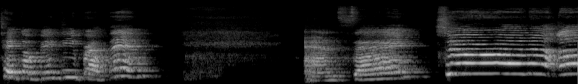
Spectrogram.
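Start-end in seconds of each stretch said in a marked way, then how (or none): 4.4-5.7 muffled loud high shout through cupped hands; far-away yell. Shown as a demonstration. Kids yelling Geronimo through hands over mouth, far-away shout. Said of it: "put your hands over your mouth so you sound really far away".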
